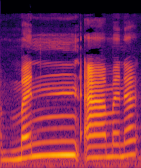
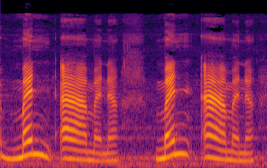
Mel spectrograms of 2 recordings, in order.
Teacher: اس کا یہ مطلب ہے کہ آواز کو آپ نے directly from the mouth پروناؤنس کرنا ہے. ان ورڈس کو جب آپ پروناؤنس کریں گی تو آواز ڈائریکٹلی فرام دا ماؤتھ آنی چاہیے, right, not from the nose. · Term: اظہار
